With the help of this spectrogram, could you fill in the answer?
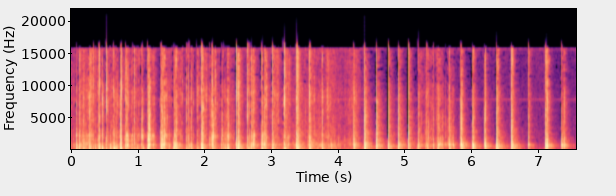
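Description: A closed, hollow cardboard tea box, likely full of tea bags, is held in the hands and tapped fast and hard with long nails and fingertips. The result is a rapid stream of short, dry, crisp clicks and taps with bright edges and almost no ring. They come in a dense flurry at first, then space out into distinct, sharper knocks.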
